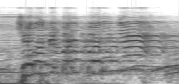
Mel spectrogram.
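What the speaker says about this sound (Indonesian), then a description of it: "Soraknya bareng-barengnya." A crowd of children and adults shouts and cheers together on cue at a lively gathering, a loud burst of mixed voices whooping for a couple of seconds.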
